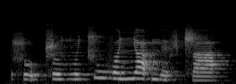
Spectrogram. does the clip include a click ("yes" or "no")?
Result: no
